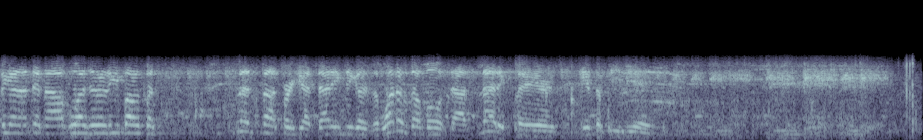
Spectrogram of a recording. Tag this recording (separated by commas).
Speech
